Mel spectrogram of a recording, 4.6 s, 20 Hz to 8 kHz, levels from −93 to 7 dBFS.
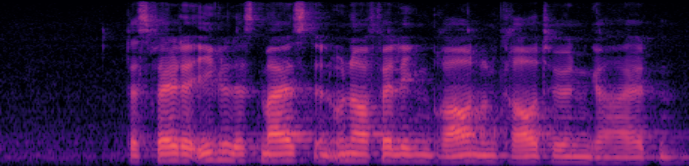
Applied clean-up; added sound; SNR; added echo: none; none; none; none.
